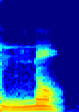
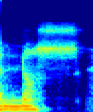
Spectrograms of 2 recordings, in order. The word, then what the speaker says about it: nos: On va prononcer no, pas nos. Sauf si on va faire la liaison, d'accord? Nos amis, par exemple.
